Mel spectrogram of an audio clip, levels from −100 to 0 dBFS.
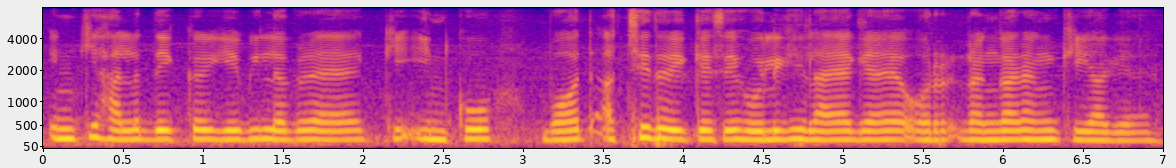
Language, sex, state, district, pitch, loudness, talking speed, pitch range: Hindi, female, Rajasthan, Bikaner, 195 Hz, -14 LUFS, 195 wpm, 185-200 Hz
